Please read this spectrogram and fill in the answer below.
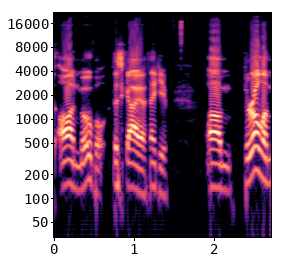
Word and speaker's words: Disgaea: The Disgaea, that's how you pronounce it. Disgaea 1, it's on mobile. Disgaea, thank you.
